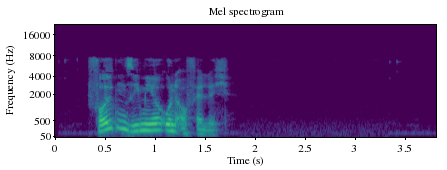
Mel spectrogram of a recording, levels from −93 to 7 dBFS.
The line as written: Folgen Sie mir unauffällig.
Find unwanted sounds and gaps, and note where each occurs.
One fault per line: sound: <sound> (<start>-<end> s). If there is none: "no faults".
no faults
